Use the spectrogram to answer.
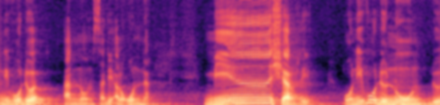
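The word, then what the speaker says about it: مِن شَرِّ: Donc, il ne faudrait pas faire apparaître la lettre nun. Donc, la prononciation de nun ne doit pas apparaître. Ne dites pas min, mais plutôt min sharri, parce que c'est ikhfa.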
